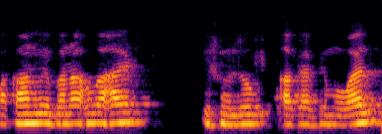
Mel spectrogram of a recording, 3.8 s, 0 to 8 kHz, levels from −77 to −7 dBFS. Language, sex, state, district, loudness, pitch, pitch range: Magahi, male, Bihar, Gaya, -20 LUFS, 165 Hz, 155-170 Hz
